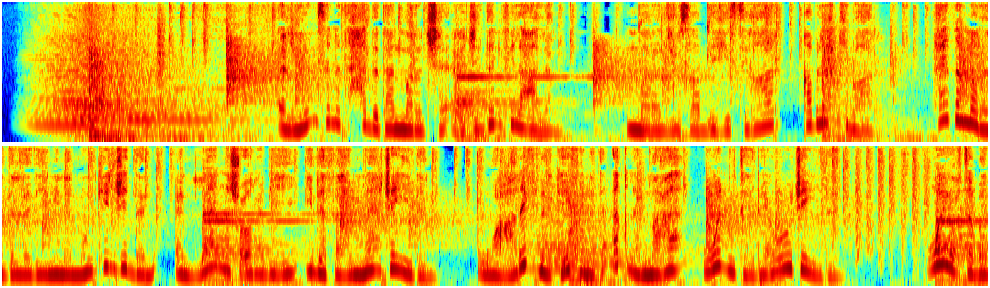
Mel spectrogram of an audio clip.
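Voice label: Arabic, female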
